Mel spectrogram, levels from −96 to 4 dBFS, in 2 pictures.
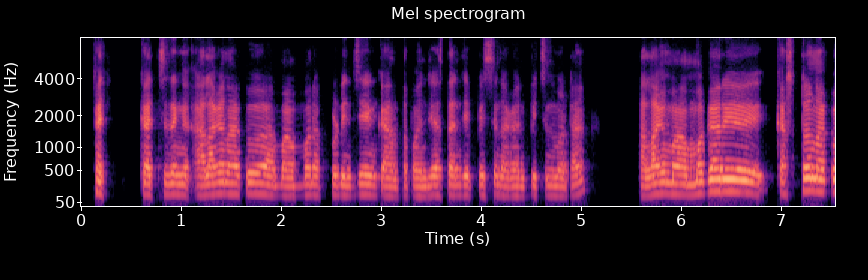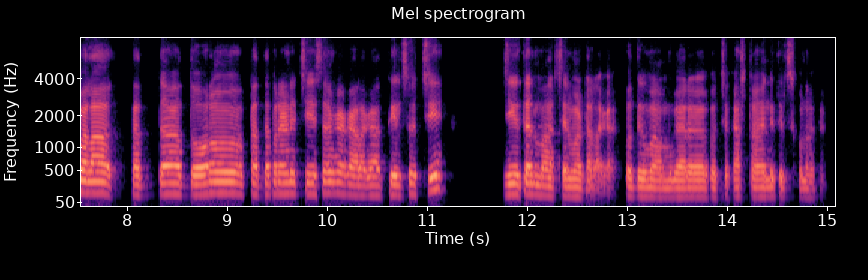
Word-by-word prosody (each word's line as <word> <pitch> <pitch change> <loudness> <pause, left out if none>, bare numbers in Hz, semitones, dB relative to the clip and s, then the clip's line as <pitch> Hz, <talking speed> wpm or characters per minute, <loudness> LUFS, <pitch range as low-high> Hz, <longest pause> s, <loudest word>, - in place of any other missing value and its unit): ఖ - - +2 0.5
ఖచ్చితంగా. 140 0 +1
అలాగ 140 +2 +2
నాకు 145 +1 0 0.3
మా 130 - -1
అమ్మనప్పటినుంచి 135 0 -3
ఇంకా 135 - -2
అంత 120 - -8
పని 125 0 -3
చేస్తా 135 0 -2
అని 130 - -8
చెప్పేసి 135 - -6
నాకు 125 0 -4
అనిపించింది 125 +1 -7
మాట. 120 +2 -7 0.7
అలాగే 140 +4 +3
మా 145 - +4
అమ్మగారి 175 +5 +6 0.5
కష్టం 185 +5 +3
నాకు 175 0 +1
అలా 160 0 +5 0.3
పెద్ద 135 0 -4 0.3
దూరం, 145 +3 +4 0.3
పెద్ద 145 - -2
ప్రయాణం 150 +1 0
చేశాను 155 +2 -2
గాక. 145 -2 -1
అలాగ 130 0 -2
తెలిసొచ్చి, 390 - +1 0.7
జీవితాన్ని 145 0 +2
మార్చాననమాట 120 -1 -2
అలాగ. - - -6 0.2
కొద్దిగా 120 -1 -1
మా - - 0
అమ్మగారు, 115 0 0 0.2
కొంచెం - - -10
కష్టం 115 - -6
అన్నీ 115 0 -5
తెలుసుకున్నాక. 105 -1 -11
140 Hz, 155 wpm, -24 LUFS, 125-150 Hz, 0.7 s, అమ్మగారి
